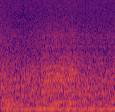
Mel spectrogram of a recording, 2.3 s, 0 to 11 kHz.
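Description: A Triumph TR3 sports car engine accelerates on a road near the Glenfinnan viaduct, a steady, loud, rough drone that holds throughout without any talk.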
